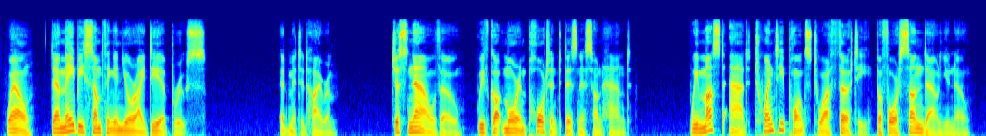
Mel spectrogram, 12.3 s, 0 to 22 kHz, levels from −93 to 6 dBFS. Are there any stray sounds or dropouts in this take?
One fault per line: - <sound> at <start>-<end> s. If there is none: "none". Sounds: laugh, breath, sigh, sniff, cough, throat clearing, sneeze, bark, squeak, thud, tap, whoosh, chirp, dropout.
none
